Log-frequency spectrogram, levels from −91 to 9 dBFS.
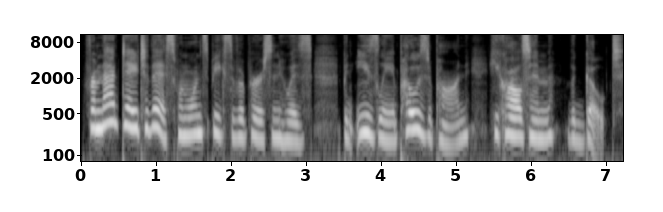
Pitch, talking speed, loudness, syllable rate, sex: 220 Hz, 185 wpm, -18 LUFS, 4.4 syllables/s, female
